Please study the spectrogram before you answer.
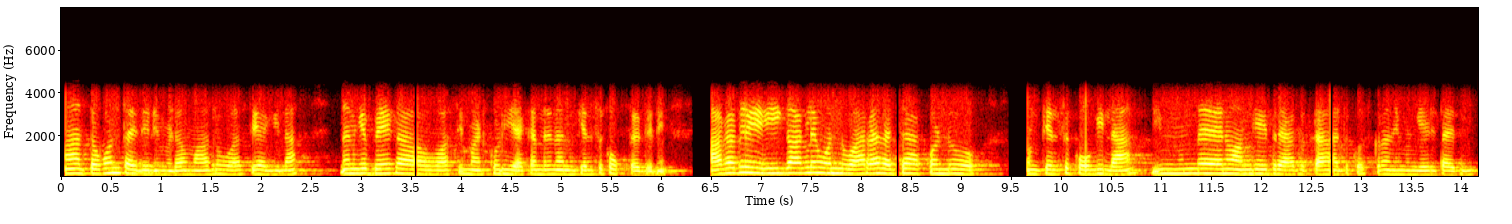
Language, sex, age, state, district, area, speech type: Kannada, female, 18-30, Karnataka, Kolar, rural, conversation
